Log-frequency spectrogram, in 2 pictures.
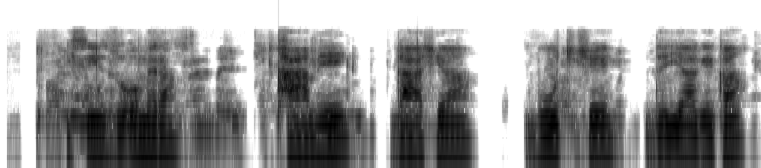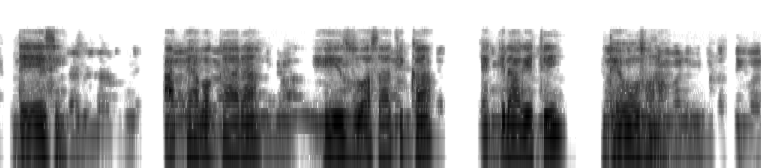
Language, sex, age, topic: Gamo, male, 25-35, agriculture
